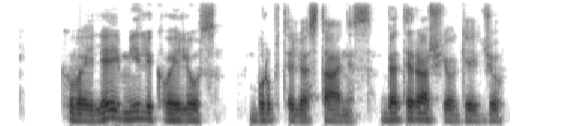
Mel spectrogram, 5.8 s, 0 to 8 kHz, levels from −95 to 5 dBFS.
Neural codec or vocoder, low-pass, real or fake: none; 7.2 kHz; real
